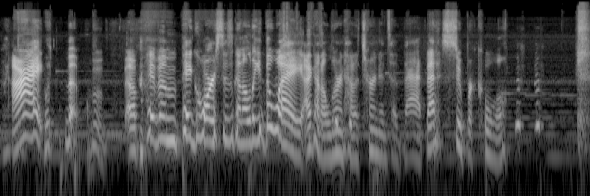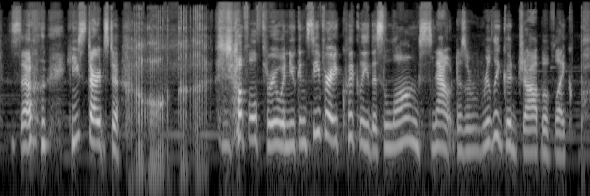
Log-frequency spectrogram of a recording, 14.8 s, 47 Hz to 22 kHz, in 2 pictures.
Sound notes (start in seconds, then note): 8.8 Pivam snorts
